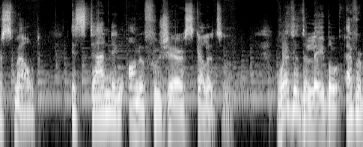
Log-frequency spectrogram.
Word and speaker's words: fougère: Fougère, pronounced fougère, is the other French for fern.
